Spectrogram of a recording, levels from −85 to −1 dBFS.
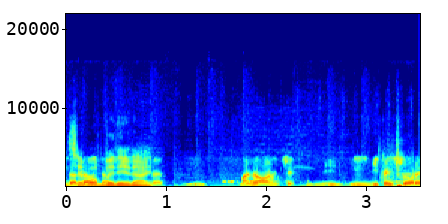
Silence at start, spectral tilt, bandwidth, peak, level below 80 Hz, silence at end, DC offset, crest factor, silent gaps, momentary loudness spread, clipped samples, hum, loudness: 0 s; -7 dB/octave; 13.5 kHz; -6 dBFS; -46 dBFS; 0 s; under 0.1%; 16 dB; none; 17 LU; under 0.1%; none; -24 LUFS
